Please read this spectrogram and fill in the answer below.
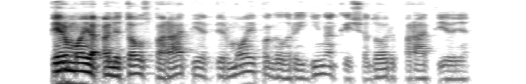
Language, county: Lithuanian, Klaipėda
